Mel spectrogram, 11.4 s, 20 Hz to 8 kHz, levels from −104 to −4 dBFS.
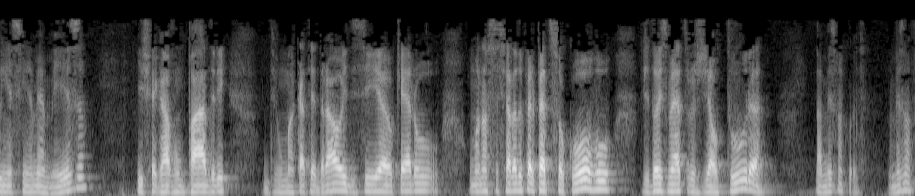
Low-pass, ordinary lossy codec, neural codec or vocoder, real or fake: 7.2 kHz; MP3, 24 kbps; none; real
